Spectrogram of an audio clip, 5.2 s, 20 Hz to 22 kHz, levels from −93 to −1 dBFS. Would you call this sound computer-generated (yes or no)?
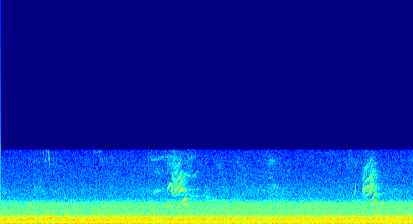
no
